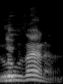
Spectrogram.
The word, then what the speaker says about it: Louisiana: You ain't saying it right. It's Louisiana.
